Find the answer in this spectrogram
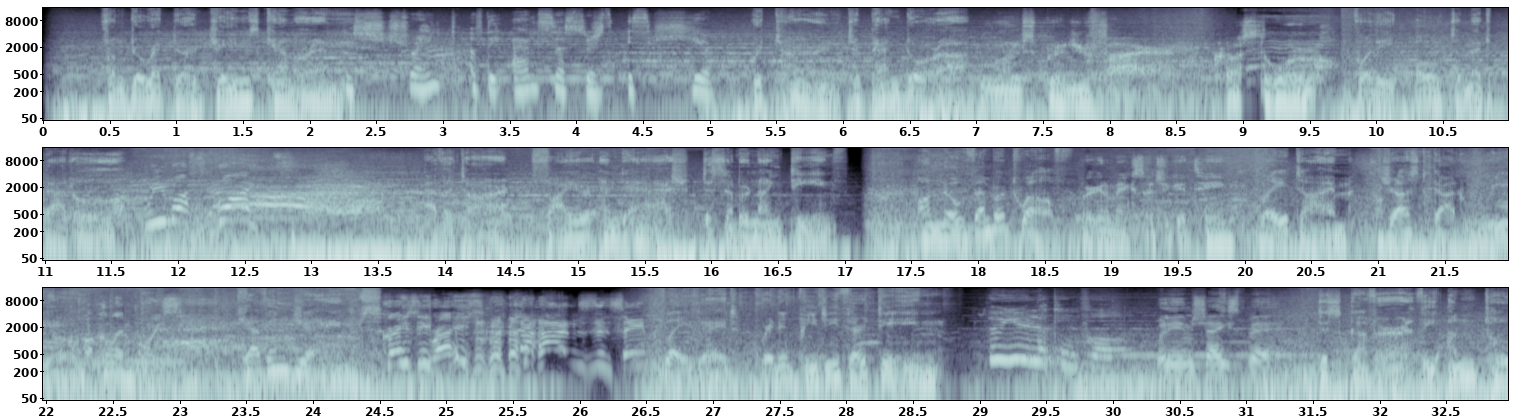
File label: trailer, voice actor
